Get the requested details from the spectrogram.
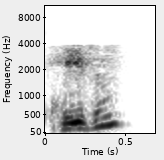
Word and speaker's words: Hazen: Just uh, I, did I say his name right? Hazen. – Absolutely. Yes.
